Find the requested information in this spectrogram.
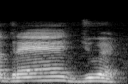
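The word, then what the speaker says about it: graduate: ग्रेजुएट आपने नाम सुना होगा, ग्रेजुएट। तो ग्रेजुएट में आप यहाँ देख रहे होंगे कि डी जो है, डी है ना, डी को क्या बोल रहे हैं, ज, क्या बोल रहे हैं, ज।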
